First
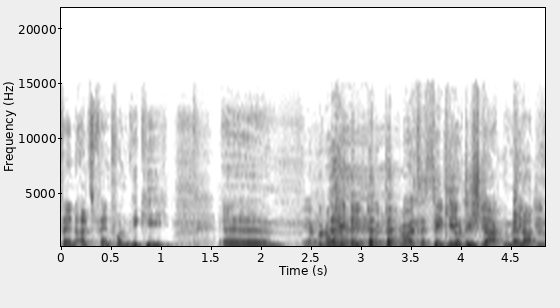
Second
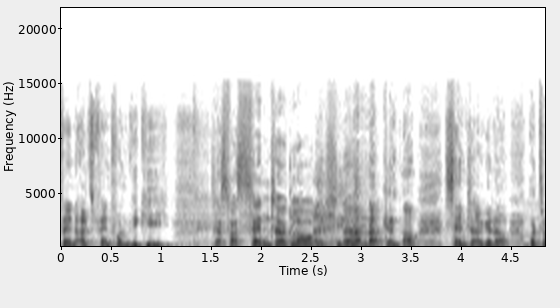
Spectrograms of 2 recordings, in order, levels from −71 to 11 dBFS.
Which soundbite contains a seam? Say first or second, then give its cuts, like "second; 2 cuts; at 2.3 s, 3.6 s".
second; 1 cut; at 1.5 s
